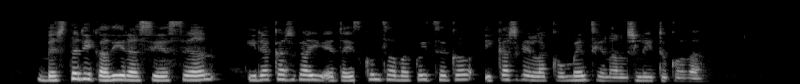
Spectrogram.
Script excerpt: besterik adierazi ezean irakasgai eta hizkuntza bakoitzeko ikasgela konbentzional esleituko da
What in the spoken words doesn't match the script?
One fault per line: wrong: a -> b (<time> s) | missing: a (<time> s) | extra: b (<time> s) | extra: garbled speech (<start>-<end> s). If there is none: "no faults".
no faults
